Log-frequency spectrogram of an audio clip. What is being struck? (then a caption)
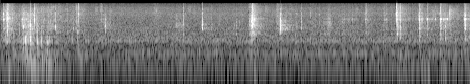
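Soap bar scraped with a metal blade. A metal blade scrapes a solid green oval bar of soap held in a gloved hand, shaving it into powdery shavings. A louder, dense scratching burst at the start gives way to steady, crackly, low-level scraping, punctuated by occasional sharp, bright clicks.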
